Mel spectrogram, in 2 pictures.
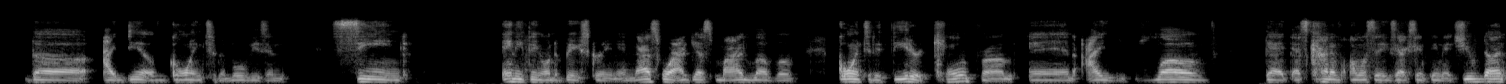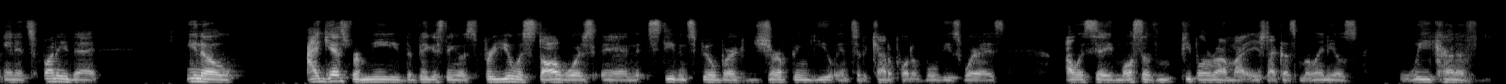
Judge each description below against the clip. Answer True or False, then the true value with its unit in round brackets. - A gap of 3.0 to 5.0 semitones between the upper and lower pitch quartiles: False (2.4 semitones)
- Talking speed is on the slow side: False (175 wpm)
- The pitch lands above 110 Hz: False (105 Hz)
